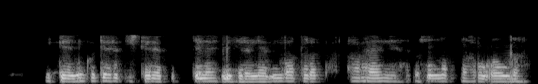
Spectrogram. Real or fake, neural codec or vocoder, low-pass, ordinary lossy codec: fake; codec, 32 kHz, 1.9 kbps, SNAC; 7.2 kHz; AAC, 16 kbps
